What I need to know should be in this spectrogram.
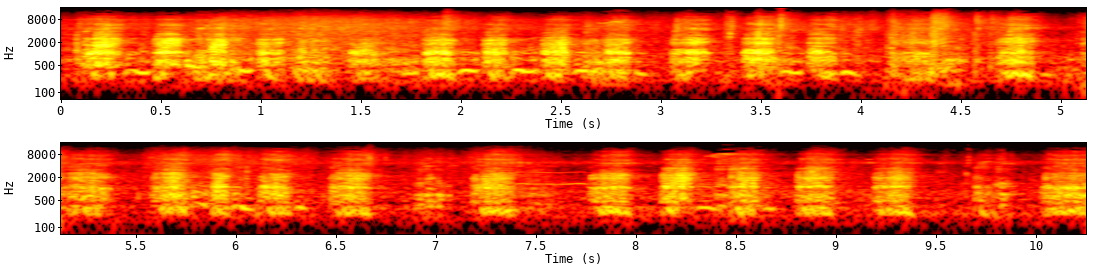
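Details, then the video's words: Baby monkey Lucie, hungry and crying for milk while foaming at the mouth, gives a rapid series of harsh, pulsing cries, about three per second, steady through the whole stretch. "Lucie Very Pitiful Need Milk Crying foaming At The Mouth I Lovely Baby Monkey"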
